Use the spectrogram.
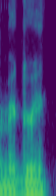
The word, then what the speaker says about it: Megre: a Russian entrepreneur named Vladimir McRee or mcre if you want to use the proper pronunciation so they were published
